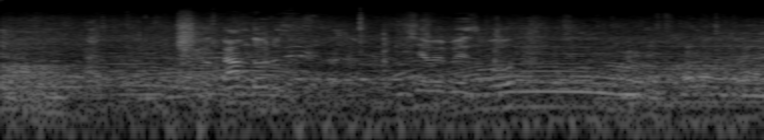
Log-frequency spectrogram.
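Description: A cow lows at a cattle market on a rainy day, a drawn-out moo heard over steady background crowd noise and distant chatter, with people talking nearby.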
